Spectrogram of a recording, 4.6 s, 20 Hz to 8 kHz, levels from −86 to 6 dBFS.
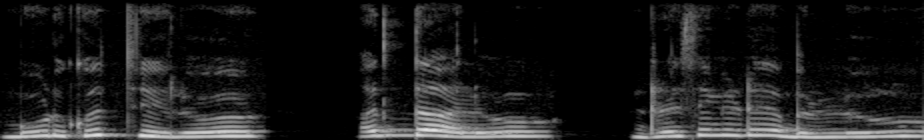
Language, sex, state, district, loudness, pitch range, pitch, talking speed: Telugu, female, Andhra Pradesh, Visakhapatnam, -18 LUFS, 235-285 Hz, 265 Hz, 80 wpm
